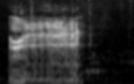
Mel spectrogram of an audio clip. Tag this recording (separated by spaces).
animal animal-sounds farm field-recording grunt pgrunt pig piglet snort snorting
